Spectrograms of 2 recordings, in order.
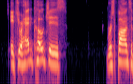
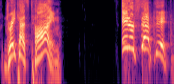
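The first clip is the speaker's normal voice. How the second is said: louder, rising, then a high, loud cry; tense live call; 11 semitones higher, 10 dB louder, much slower than usual. Real, not acted. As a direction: call it live until the pick. Live call ending in interception.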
